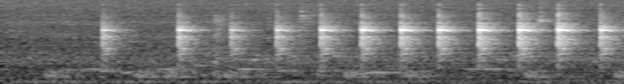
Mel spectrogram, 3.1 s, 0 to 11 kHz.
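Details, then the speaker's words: 1978 Triumph Bonneville T140E, engine cold and stopped, exhaust valve rocker rocked by hand: about a dozen light sharp metallic ticks showing free play; clearance checked at 0.006 in with a feeler gauge, spot on. "Hopefully you can hear that tapping. There's a gap there."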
